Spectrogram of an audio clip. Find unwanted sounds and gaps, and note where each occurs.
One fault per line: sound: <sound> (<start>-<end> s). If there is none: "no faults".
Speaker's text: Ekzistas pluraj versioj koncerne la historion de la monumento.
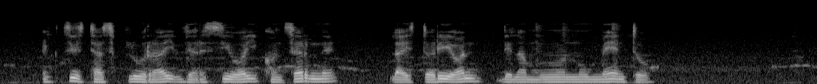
no faults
